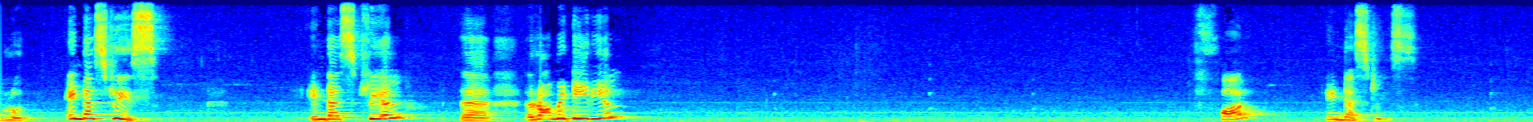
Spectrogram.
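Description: A woman speaks calmly and clearly, as if explaining, close to a microphone.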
